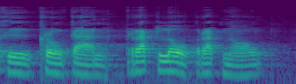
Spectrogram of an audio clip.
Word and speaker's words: รักษ์: การัน นั่น คือ รัก แต่ เวลา ออก เสียง ก็ ออก รัก เหมือน กัน นั่น แหละ เพียง แต่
